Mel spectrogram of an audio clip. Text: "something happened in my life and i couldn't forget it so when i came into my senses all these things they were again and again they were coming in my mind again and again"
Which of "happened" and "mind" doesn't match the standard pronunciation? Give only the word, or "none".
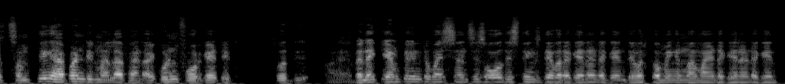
none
